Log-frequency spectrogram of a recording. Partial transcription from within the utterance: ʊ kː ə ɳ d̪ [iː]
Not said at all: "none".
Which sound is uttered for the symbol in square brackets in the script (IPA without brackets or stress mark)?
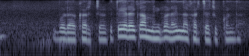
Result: aː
